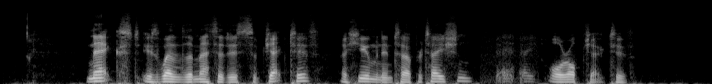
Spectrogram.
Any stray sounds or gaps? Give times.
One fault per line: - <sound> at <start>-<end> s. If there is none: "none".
- laugh at 5.0-5.4 s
